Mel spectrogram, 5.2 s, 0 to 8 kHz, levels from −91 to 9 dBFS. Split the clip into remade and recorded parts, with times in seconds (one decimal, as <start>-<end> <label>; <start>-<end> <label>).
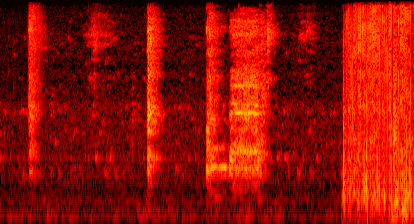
0.0-1.6 remade; 1.6-2.1 recorded; 2.1-2.9 remade; 2.9-3.4 recorded; 3.4-5.2 remade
